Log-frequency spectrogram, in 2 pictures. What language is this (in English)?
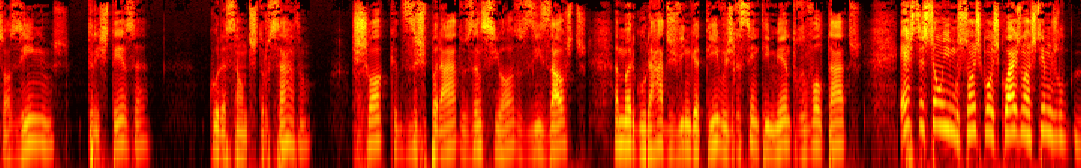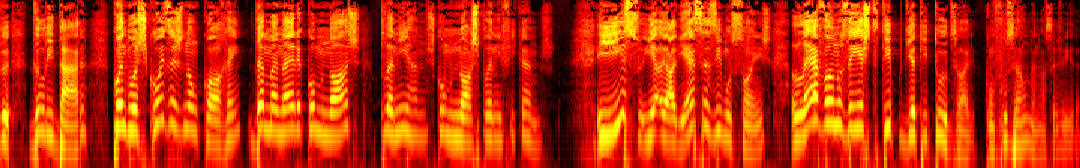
Portuguese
